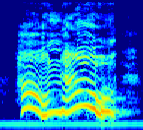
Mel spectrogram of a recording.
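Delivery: startled, alarmed, gasping cry, high-pitched and loud. Reading a children's story aloud, the narrating girl's line, gasping. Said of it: "I gasped".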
